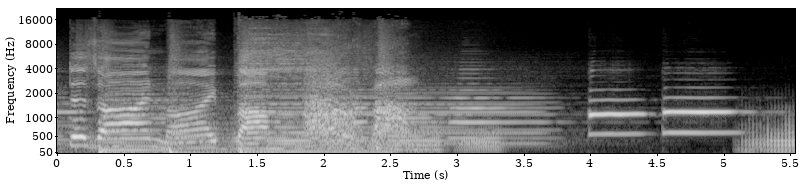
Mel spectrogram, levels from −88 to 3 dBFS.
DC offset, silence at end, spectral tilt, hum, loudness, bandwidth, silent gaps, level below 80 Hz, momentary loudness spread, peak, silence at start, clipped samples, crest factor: under 0.1%; 0 s; -4.5 dB/octave; none; -16 LUFS; 18.5 kHz; none; -30 dBFS; 11 LU; -2 dBFS; 0 s; under 0.1%; 14 dB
